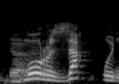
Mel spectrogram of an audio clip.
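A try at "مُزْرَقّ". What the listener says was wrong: Kenapa murzaqun? Hurufnya tertukar. Balik. Hurufnya tak boleh tertukar.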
